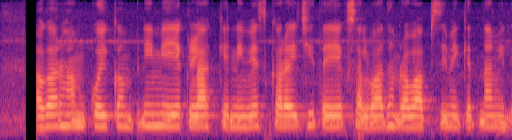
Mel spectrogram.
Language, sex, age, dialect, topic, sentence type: Magahi, female, 25-30, Western, banking, question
